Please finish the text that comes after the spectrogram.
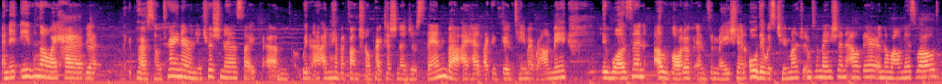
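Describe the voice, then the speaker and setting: A woman's voice: fairly low pitch, steady tone, a little fast, a bit bright, soft background music, rough recording. A woman in her thirties with a New Zealand accent, chatting as an interview guest with many fillers and frequent laughs. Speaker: guest, entrepreneur. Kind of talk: casual interview talk.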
